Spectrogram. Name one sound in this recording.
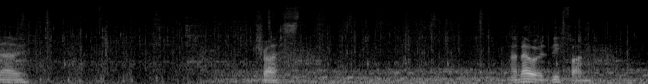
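Footsteps rustle quickly through tall grass.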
